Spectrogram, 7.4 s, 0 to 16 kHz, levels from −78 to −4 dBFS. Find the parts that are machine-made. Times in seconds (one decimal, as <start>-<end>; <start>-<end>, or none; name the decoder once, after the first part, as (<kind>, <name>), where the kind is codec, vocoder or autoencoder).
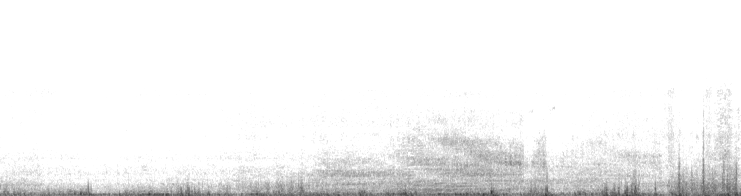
0.0-1.5 (vocoder, BigVGAN v2); 5.9-7.4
